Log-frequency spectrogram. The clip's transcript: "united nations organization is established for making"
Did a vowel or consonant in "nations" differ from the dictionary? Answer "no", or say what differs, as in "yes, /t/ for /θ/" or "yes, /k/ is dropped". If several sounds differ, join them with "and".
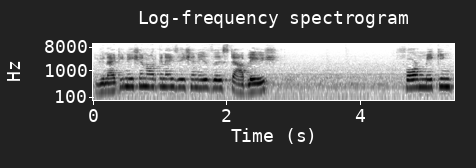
yes, /z/ is dropped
